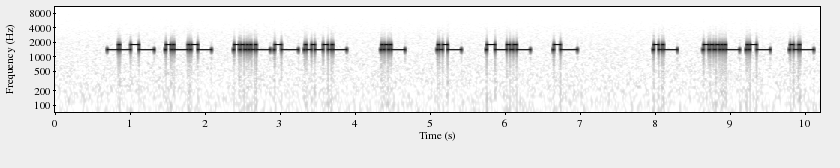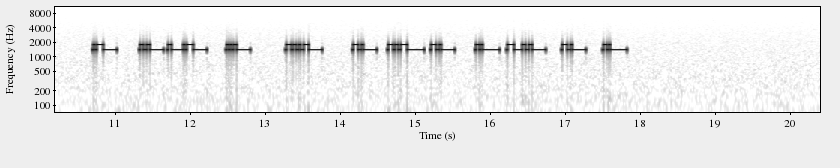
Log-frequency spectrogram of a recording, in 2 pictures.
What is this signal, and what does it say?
TTY/TDD text telephone tones (45.45 baud Baudot), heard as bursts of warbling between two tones, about 400 Hz shift, 1600 Hz centre. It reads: THE FOUNDATION RECEIVES AN ONGOING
